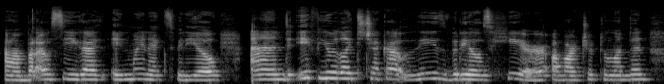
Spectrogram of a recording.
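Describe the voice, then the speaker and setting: Bubbly young Irish woman, slightly croaky. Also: on the high side, fairly even intonation, normal speed, a bit bright. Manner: bubbly, gushing, chatty with many fillers. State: a bit croaky. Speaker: beauty vlogger. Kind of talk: casual haul video. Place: bedroom at home.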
